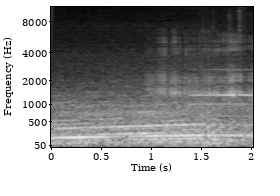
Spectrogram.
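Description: A 2025 Honda Civic Si accelerates hard from inside the cabin, its engine note climbing steadily in pitch over a couple of seconds with a continuous droning roar and no talking.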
